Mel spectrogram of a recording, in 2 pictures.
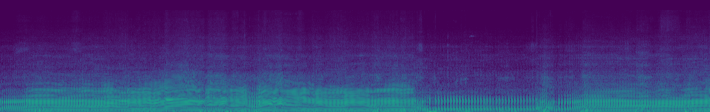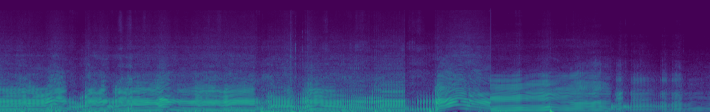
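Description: Four-stroke single-cylinder Yamaha WR enduro motorcycle engine revving up and down over and over as it is ridden along a rough dirt trail. The revs hold steadier for a few seconds about a third of the way in and drop briefly a few seconds before the end.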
